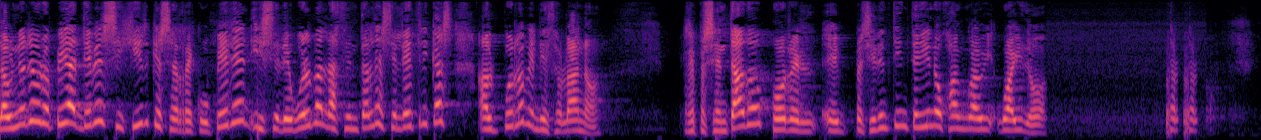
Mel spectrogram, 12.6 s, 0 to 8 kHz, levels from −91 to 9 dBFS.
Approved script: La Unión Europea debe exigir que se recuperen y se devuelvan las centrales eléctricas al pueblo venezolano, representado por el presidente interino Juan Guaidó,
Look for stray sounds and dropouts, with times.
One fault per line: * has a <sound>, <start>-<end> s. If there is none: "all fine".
* has a laugh, 11.7-12.0 s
